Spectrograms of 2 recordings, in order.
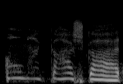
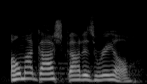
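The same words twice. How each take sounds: First: Hushed, higher, as if about to cry; mock tearful awe. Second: Said in the usual way. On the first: Speaker imagines herself crying at answered prayer, mock tearful. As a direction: play at being softly overcome. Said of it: "you would think that I would start crying". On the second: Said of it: "there was no emotion".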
